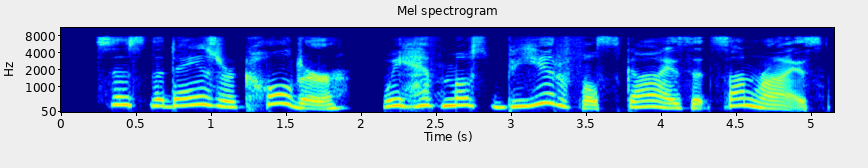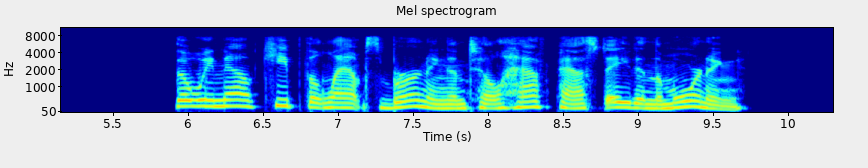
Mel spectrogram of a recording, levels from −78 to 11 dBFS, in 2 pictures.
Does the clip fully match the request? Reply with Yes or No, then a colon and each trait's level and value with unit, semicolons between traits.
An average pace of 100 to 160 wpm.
Yes: average, 150 wpm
